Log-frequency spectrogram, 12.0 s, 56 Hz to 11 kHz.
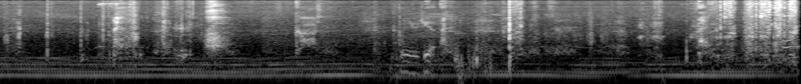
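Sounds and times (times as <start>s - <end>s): steady low hum: 0.0s - 12.0s
hand saw cutting wood: 9.6s - 12.0s.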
